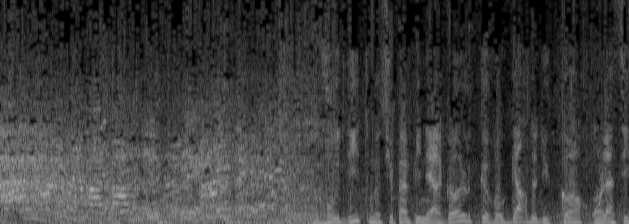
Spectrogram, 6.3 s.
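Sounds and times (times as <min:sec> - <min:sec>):
crowd shouting and crying out: 0:00.0 - 0:03.1
speech: 0:03.4 - 0:06.2.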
